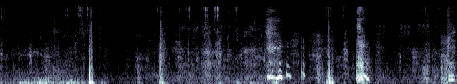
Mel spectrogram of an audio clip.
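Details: Pet dog making scattered short huffs and snorts separated by sharp clicks and knocks, with a brief higher whine around the middle and another soft whimper near the end.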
